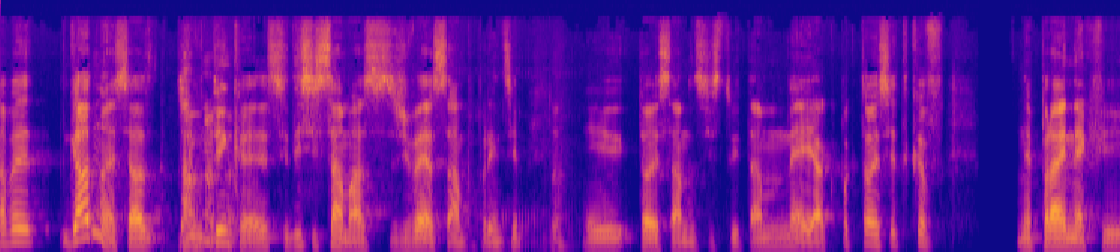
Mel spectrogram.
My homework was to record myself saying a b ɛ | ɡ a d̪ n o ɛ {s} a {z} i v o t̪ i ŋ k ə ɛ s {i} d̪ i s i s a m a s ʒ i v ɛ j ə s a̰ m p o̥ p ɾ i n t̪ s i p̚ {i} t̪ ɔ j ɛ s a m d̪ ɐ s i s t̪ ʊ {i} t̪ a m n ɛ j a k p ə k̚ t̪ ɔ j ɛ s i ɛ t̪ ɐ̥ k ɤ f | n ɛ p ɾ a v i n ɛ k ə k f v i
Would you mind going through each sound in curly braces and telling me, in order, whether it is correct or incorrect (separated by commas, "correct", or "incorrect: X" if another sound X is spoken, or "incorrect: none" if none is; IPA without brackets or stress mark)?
correct, incorrect: ʒ, incorrect: ɛ, correct, correct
